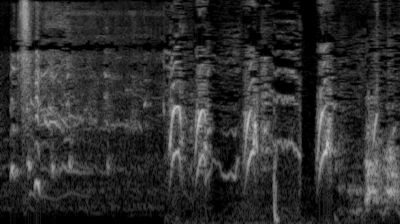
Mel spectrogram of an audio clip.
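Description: Dog yipping: a quick run of short, high yelps, several a second, starting about a second and a half in, with a dull thump among them.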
